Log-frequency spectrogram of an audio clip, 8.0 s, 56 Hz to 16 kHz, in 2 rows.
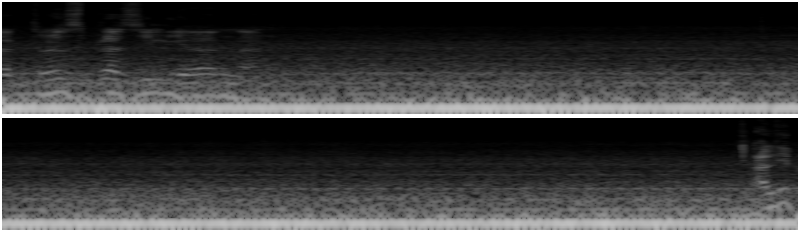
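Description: A car cruises along the BR-153 Transbrasiliana highway in Brazil, with a steady, loud low rumble of engine and road noise throughout and brief voices at the start and end.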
